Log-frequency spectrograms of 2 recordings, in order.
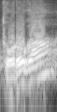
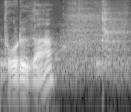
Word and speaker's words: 도르가: 어떤 분은 도로가? 이런 분도 있더라고요. 도로가가 아니고, 이게 발음이 안 되실 수는 있는데 도로가가 아니고 도르가입니다. 도르가.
